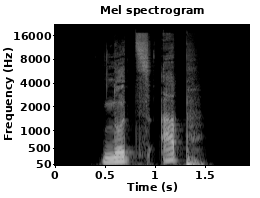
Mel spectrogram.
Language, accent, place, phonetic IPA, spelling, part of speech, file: German, Germany, Berlin, [ˌnʊt͡s ˈap], nutz ab, verb, De-nutz ab.ogg
- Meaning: 1. singular imperative of abnutzen 2. first-person singular present of abnutzen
